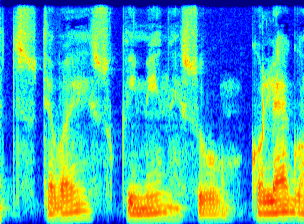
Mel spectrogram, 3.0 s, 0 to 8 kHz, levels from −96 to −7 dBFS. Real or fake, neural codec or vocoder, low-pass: real; none; 7.2 kHz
